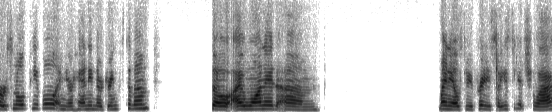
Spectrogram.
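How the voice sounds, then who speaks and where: With a high pitch and ordinary variation in it, a woman talks at a moderate pace. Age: 30s. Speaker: livestreamer. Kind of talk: casual chat.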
